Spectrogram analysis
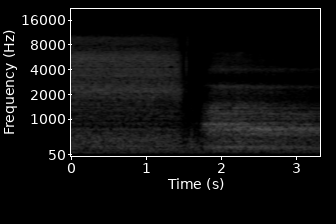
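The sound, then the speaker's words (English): Deep breathing drawn from the back of the throat: one long breathy inhale, a brief pause, then a long, steady exhale. “Come up to the back of the throat. Inhale, exhale.”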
